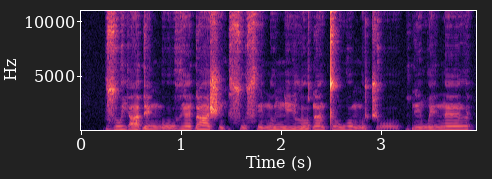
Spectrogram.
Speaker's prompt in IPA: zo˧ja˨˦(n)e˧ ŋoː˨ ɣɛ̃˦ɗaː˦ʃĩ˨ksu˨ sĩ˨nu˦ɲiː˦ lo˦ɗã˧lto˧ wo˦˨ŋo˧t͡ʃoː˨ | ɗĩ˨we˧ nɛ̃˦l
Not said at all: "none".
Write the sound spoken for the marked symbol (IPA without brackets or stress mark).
ɗ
